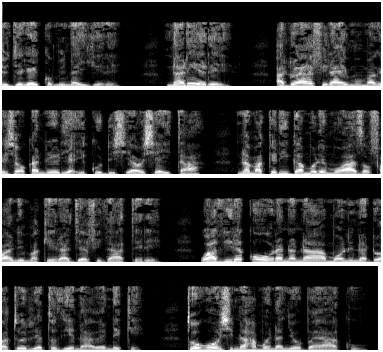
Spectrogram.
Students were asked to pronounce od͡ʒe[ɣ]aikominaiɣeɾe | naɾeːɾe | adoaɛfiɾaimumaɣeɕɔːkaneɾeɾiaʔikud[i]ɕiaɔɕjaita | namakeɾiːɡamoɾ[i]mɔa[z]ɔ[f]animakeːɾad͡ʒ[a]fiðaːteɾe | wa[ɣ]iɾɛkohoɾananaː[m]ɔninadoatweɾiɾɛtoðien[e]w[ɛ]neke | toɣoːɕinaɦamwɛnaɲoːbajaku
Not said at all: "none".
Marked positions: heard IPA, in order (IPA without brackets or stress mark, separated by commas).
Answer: ɣ, i, e, z, f, ɛ, ð, m, a, ɛ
